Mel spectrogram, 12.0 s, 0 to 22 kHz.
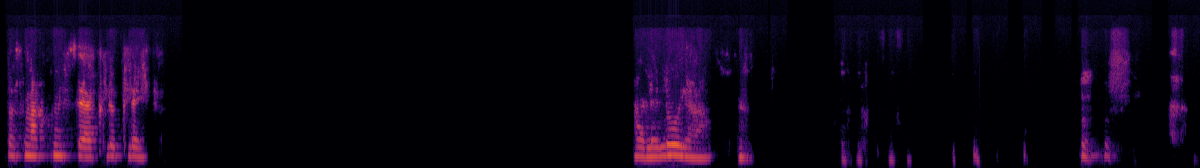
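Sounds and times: soft quiet laughter: 8.4 - 9.1, 10.8 - 12.0.

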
